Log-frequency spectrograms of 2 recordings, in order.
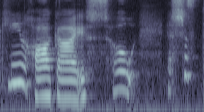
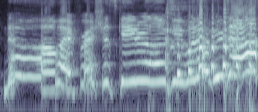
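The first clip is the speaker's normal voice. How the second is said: high, loud wailing through laughter; mock anguish; 9 semitones higher, 11 dB louder than usual. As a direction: cry out as if heartbroken. Mock despair at partner.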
